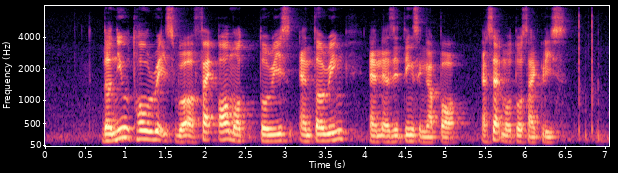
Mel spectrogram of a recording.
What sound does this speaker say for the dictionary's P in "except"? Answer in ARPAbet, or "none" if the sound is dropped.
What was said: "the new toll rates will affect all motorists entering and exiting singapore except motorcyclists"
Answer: none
